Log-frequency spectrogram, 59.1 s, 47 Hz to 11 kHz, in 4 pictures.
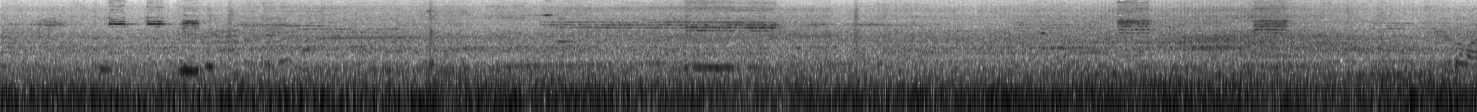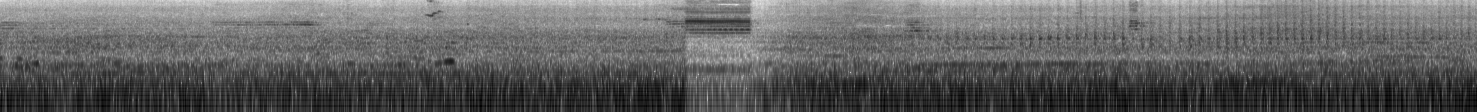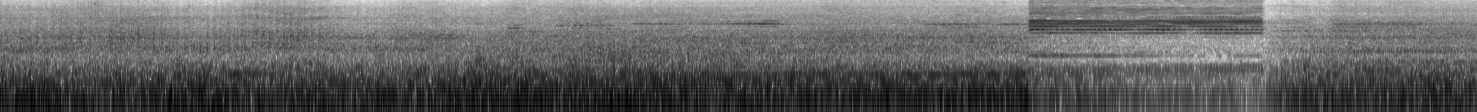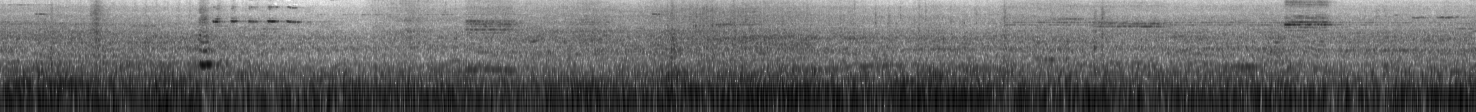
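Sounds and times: traffic engines humming: 0:00.0 - 0:59.0
car horns honking: 0:39.0 - 0:42.2.

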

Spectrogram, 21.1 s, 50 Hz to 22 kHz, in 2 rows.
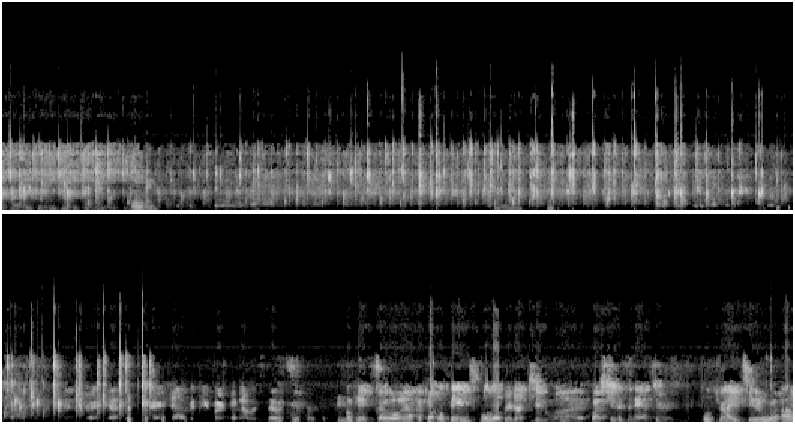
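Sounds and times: audience applauding: 0:00.0 - 0:12.7
voices among claps: 0:00.0 - 0:12.8.

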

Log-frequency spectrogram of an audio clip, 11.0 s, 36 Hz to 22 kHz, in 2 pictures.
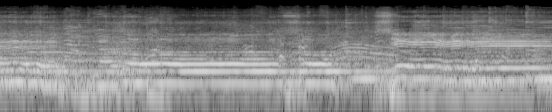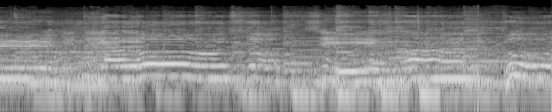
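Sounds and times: man singing into a microphone: 0:00.0 - 0:11.0.

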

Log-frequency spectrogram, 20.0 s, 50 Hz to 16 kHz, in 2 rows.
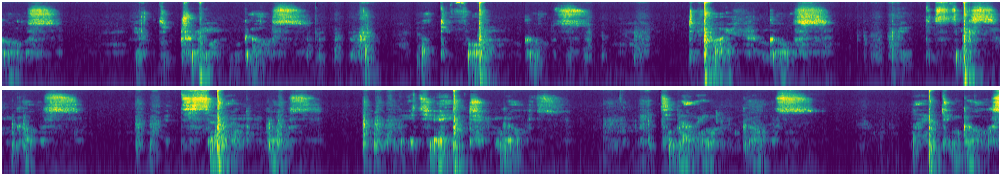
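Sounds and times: man whispering: 0:00.0 - 0:18.2, 0:19.0 - 0:19.9.

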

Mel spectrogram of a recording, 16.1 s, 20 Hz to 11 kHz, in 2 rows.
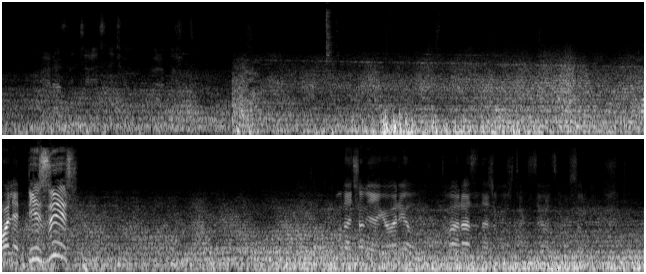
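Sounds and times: airplane engine drone: 0:00.0 - 0:16.0.

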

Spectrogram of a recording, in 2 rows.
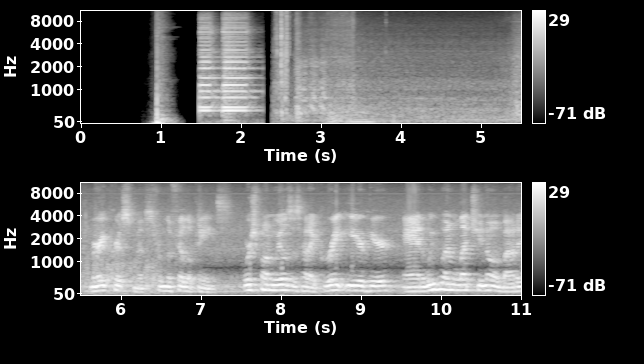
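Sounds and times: car horn honk: 0:01.5 - 0:02.3
low rumble into hiss: 0:03.5 - 0:11.0.

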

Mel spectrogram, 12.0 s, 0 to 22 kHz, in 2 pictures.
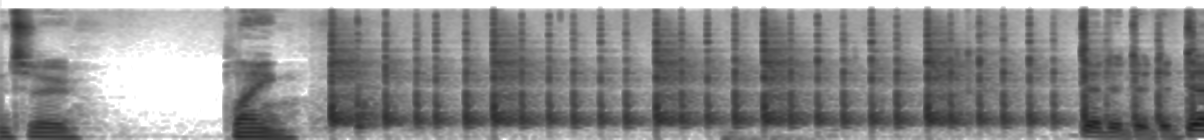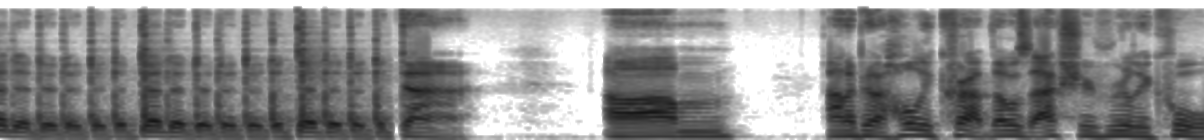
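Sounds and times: drumsticks on a practice pad: 0:01.6 - 0:08.0
lower pitched drum part: 0:01.6 - 0:08.0.

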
